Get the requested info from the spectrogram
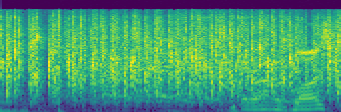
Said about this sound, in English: Applause.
